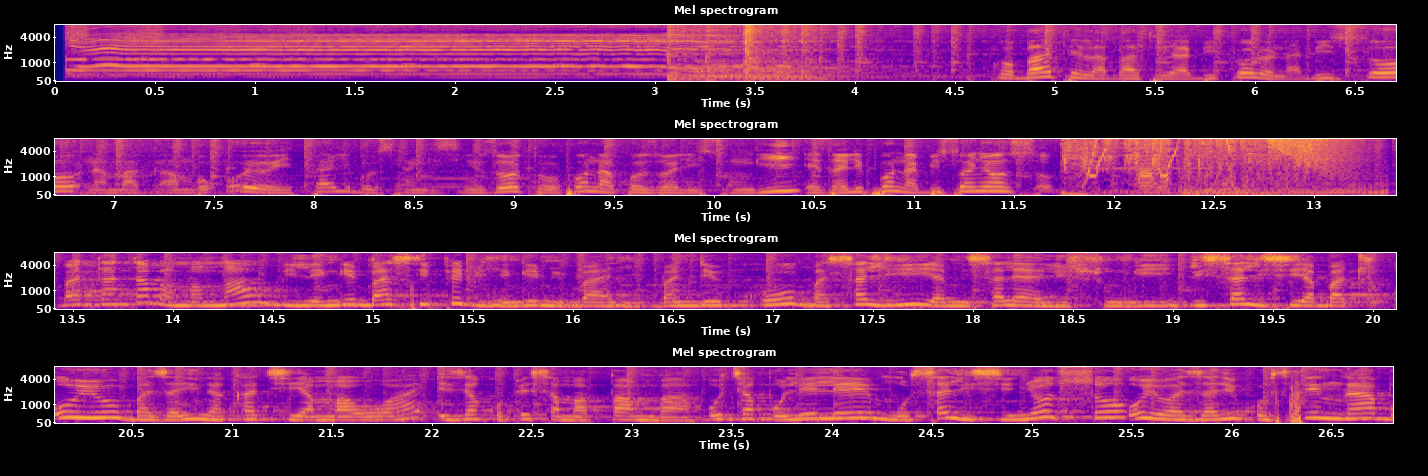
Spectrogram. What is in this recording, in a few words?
message lingala; RAPRODHK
